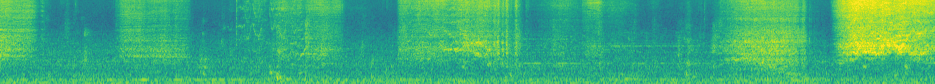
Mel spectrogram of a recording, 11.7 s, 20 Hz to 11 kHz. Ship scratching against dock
5.0 7.7

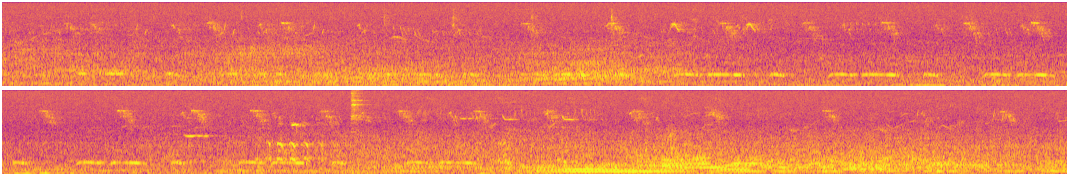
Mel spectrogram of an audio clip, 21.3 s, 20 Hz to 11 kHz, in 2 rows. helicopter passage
15.8 21.2

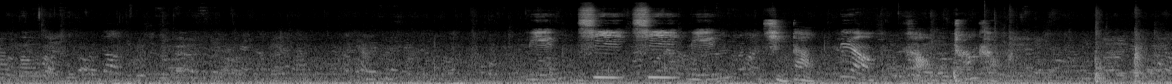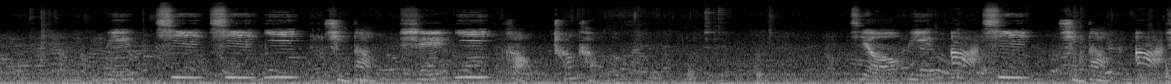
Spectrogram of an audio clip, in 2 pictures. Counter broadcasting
5.3 10.0, 12.7 17.8, 20.2 23.4

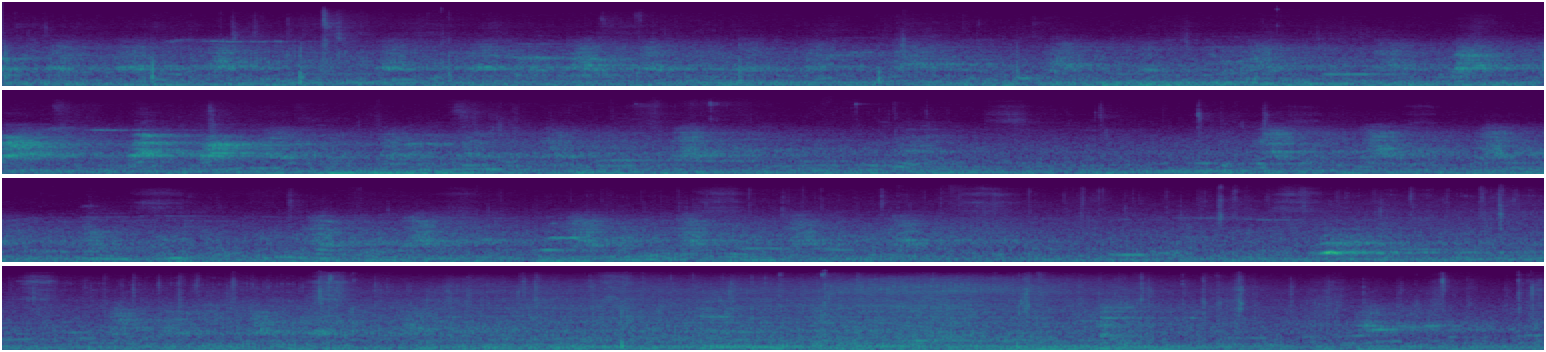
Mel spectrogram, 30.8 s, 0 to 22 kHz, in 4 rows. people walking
0.6 2.4, 19.0 30.8

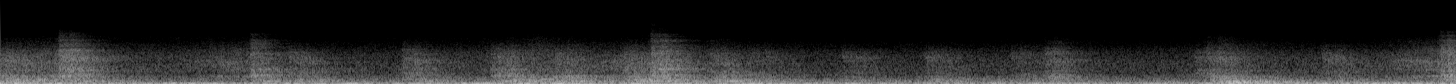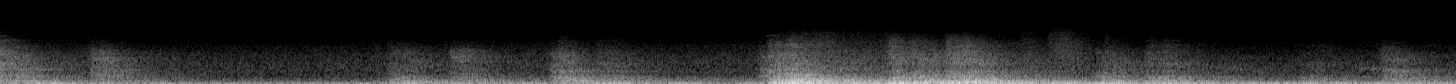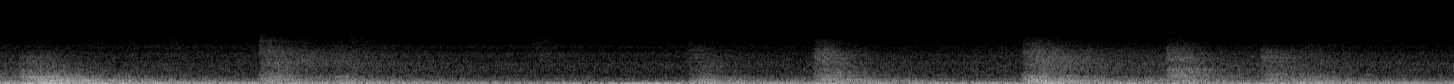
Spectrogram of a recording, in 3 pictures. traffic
26.6 31.7

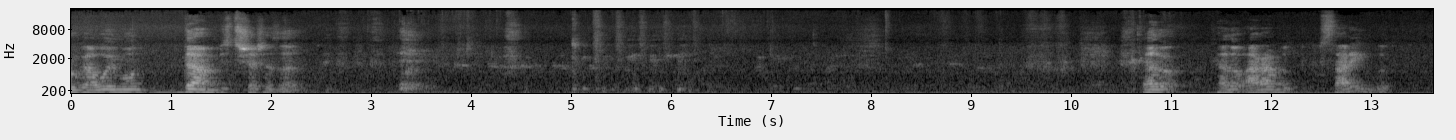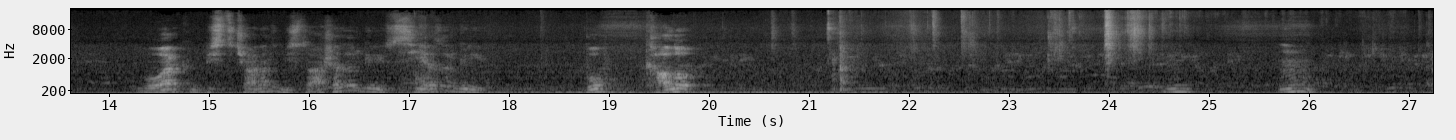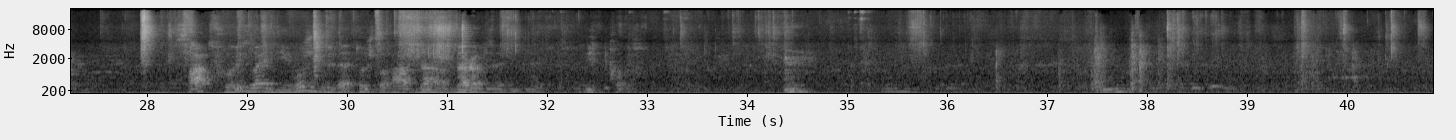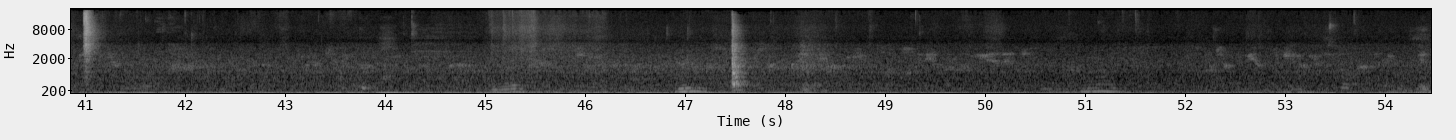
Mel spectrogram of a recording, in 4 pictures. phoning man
16.9 41.8

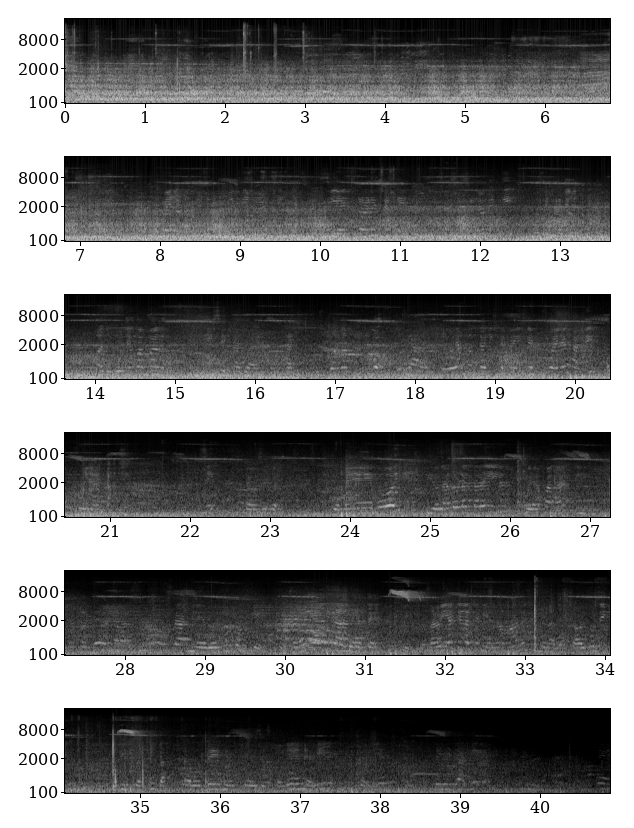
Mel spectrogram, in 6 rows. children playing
20.6 23.5

